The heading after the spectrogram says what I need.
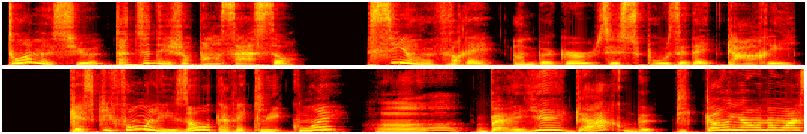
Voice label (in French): demo voix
